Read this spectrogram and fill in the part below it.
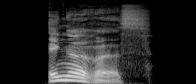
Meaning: strong/mixed nominative/accusative neuter singular comparative degree of eng
- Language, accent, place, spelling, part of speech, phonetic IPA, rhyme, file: German, Germany, Berlin, engeres, adjective, [ˈɛŋəʁəs], -ɛŋəʁəs, De-engeres.ogg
